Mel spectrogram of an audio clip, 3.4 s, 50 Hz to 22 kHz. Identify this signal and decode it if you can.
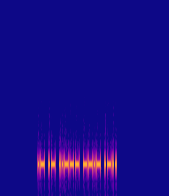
Morse code, heard as a keyed tone, about 44 wpm, 700 Hz. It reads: AA2QL
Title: USA Call Signs - 5 Characters - 4x Character Spacing - 45wpm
